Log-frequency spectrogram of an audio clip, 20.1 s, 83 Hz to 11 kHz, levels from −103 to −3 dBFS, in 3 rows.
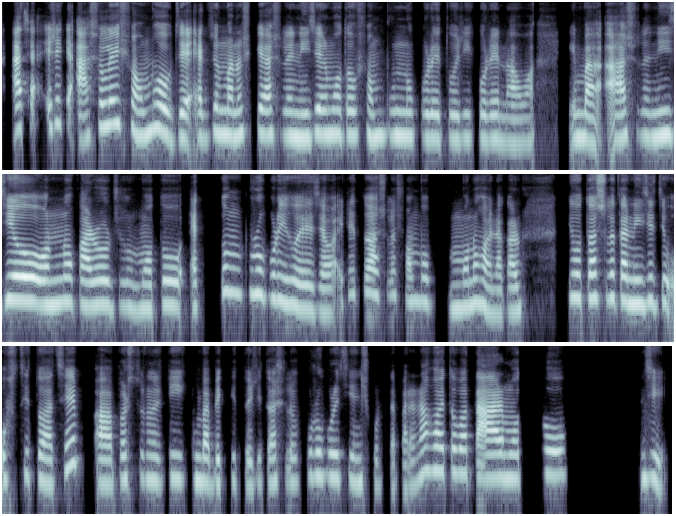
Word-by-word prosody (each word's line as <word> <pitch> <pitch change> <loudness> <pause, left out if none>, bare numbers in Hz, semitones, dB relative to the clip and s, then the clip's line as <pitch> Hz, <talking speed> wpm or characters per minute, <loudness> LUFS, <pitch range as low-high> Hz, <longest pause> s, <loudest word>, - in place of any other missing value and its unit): আচ্ছা 270 0 +3 0.2
এটা 310 +4 -1
কি - - +1
আসলেই 290 +8 +2
সম্ভব 250 +2 +3
যে 215 - +5 0.2
একজন 240 +4 -3
মানুষকে 245 +3 -1
আসলে 235 -1 -7
নিজের 235 +3 +1
মতো 235 -1 -2 0.2
সম্পূর্ণ 225 +1 -2 0.2
করে 210 0 -2
তৈরি 205 0 -5
করে 205 0 -3
নেওয়া, 185 +1 -4 0.4
কিংবা 210 -2 +2 0.2
আ - - +2
আসলে 225 0 -10
নিজেও 280 +5 +6 0.2
অন্য 250 +1 +1 0.2
কারোর 245 +1 +4
জ - - -28 0.3
মত 220 +1 -3 0.4
একদম 365 +10 -6 0.2
পুরোপুরি 310 -5 0
হয়ে 220 -2 +2
যাওয়া? 195 0 -1
এইটা 335 - -11
তো 180 - -4
আসলে 165 0 -11
সম্ভব 270 -1 -4 0.3
মনে 235 +3 0
হয় 205 - +1
না - - -2
কারণ, 200 +1 0 0.5
কেউ 300 0 0
তো - - -6
আসলে 300 0 0
তার 275 - +7
নিজের 255 +2 -1
যে 255 - -2
অস্তিত্ব 250 +2 -14
আছে, 205 +9 -8 0.3
আ - - +7 0.2
পার্সোনালিটি 225 0 -7 0.2
কিংবা 220 -2 -1
ব্যক্তিত্ব 205 +1 -8
এটি 205 - -13
তো - - -8
আসলে 210 - -11
পুরোপুরি 245 -1 -3
চেঞ্জ 215 -2 -6
করতে 190 0 -16
পারে 175 - -9
না, 270 - +1
হয়তো 285 -1 +1
বা 270 - +2
তার 235 0 +8
মতো 235 +3 -7 1.0
জ্বি। 225 - -2
235 Hz, 180 wpm, -22 LUFS, 215-260 Hz, 1.0 s, তার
